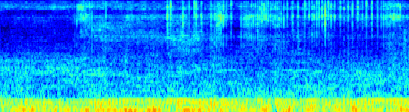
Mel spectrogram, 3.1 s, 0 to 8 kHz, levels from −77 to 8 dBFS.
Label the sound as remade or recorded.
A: remade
